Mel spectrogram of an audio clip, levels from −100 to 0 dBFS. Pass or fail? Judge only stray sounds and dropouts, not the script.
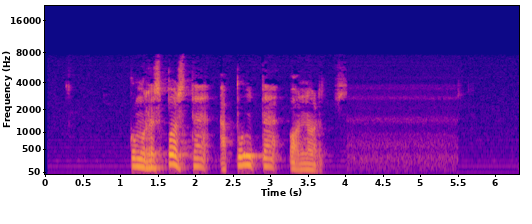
pass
